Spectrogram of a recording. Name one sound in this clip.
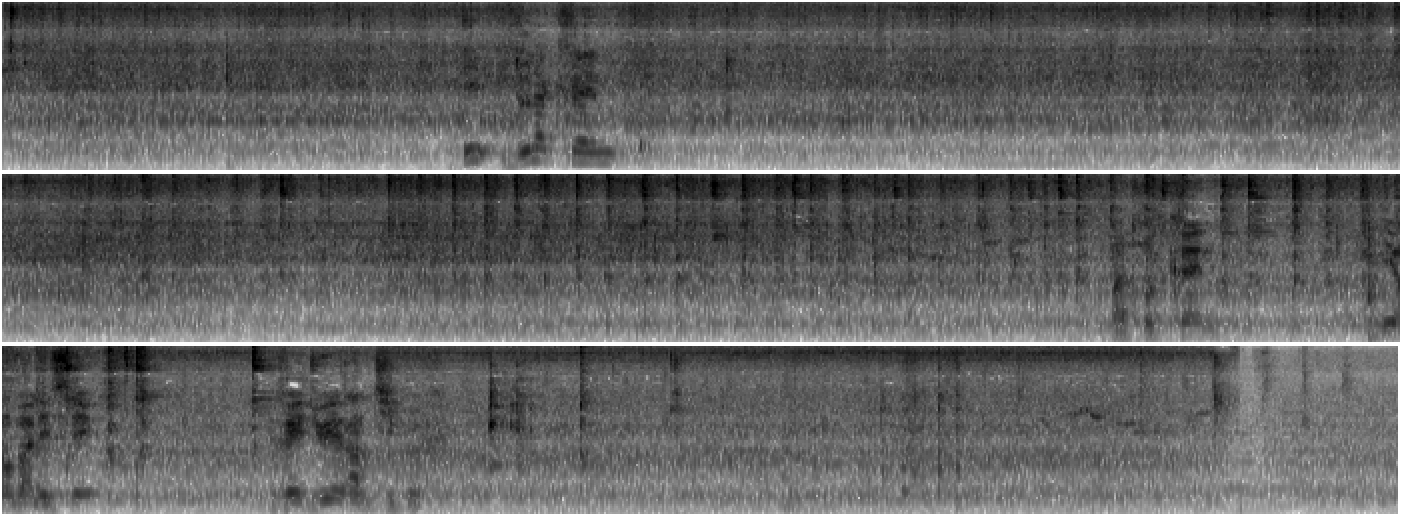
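A sauce simmers and bubbles softly in a pan.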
